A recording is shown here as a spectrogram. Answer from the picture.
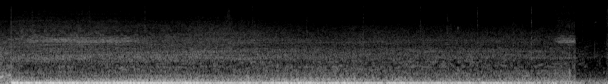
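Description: Street traffic with a loud, steady low vehicle rumble, which cuts off abruptly near the end.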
